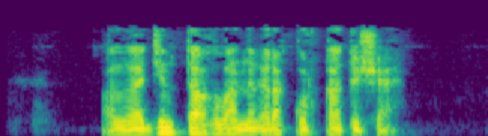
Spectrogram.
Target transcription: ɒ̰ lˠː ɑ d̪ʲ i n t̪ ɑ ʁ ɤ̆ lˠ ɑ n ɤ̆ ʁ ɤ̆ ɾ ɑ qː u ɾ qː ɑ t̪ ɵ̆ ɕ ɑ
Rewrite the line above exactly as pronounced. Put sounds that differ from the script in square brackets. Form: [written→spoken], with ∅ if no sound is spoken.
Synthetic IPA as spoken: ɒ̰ lˠː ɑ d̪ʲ i n t̪ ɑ ʁ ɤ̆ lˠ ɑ n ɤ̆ ʁ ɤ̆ ɾ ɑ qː u ɾ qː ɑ t̪ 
